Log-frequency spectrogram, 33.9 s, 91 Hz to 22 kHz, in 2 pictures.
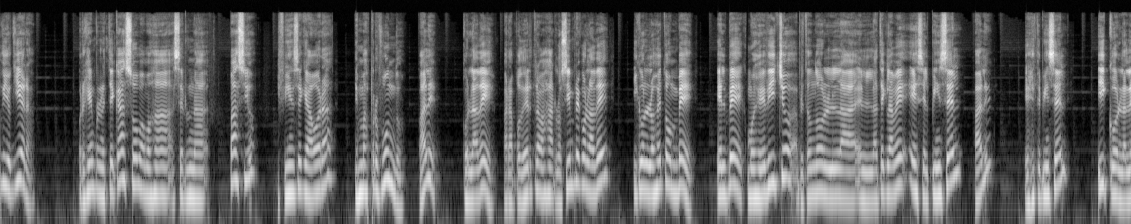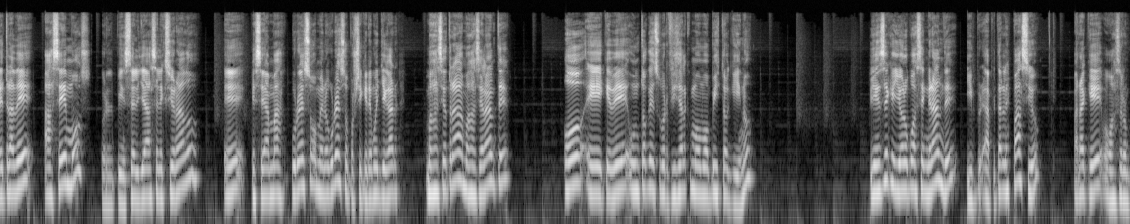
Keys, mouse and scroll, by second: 28.7-31.3 scroll down 3.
